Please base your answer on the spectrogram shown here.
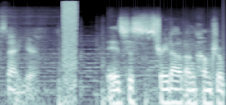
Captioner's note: static hissing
